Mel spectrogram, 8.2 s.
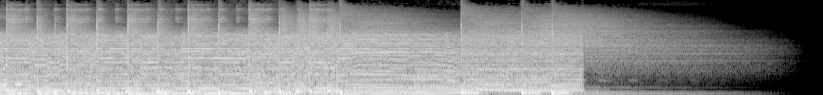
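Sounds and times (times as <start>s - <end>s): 
happy rock music: 0.0s - 6.0s.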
